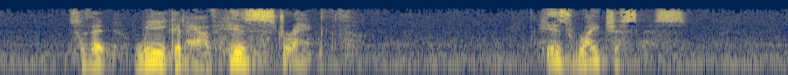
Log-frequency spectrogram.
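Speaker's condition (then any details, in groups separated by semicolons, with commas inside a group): No condition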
